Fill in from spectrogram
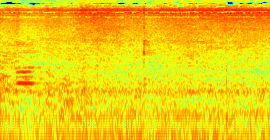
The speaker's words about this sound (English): The chef of this kitchen is managing three pots at once. Two of them contain fresh cuttlefish and need constant stirring, a tricky job.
